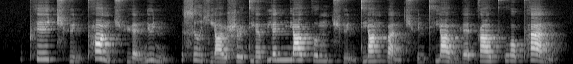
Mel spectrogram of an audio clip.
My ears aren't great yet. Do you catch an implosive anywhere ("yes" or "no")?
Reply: no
